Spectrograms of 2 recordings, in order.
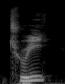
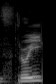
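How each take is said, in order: First: It starts with a plain t sound. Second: It starts with a th sound. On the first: The speaker calls it wrong. "o tree, tree, de three" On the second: The speaker calls it right. "de three"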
